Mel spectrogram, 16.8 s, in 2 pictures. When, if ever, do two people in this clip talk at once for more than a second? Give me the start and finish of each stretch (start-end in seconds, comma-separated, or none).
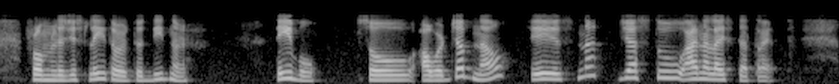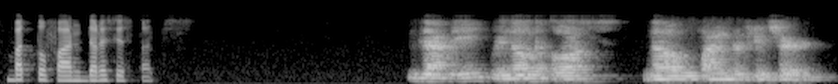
none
